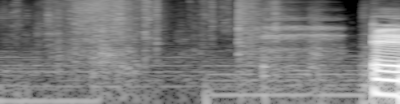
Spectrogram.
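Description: Aluminium foil crinkling as it is handled and peeled off a bowl, in two short spells with a brief silent gap between them.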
